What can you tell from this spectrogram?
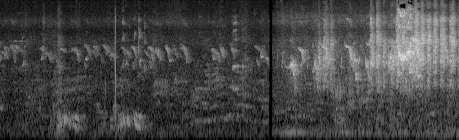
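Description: A brood of domestic chicken chicks peeping: many short, high, falling cheeps. They are faint at first, then after a sudden break about halfway through they become a louder, denser chorus over a low steady hum.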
